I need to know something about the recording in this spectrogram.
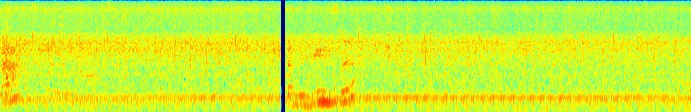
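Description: Chopped vegetables frying in oil in a kadai: a steady sizzle, with a steady low hum beneath it. The sound drops out for an instant partway through.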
